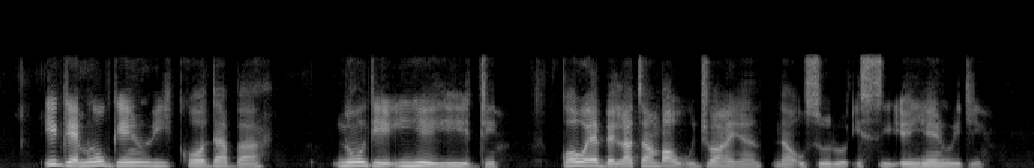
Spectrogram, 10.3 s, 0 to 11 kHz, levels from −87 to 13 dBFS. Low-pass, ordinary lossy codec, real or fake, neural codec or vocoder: 7.2 kHz; none; fake; codec, 16 kHz, 0.8 kbps, ZipCodec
